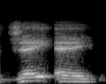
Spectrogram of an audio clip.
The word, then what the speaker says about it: Javanese: But it's funny when I see, okay, it's Javanese. Okay. A lot of people have problems pronouncing that.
